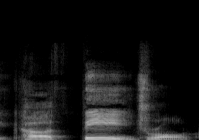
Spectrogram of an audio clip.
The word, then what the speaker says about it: cathedral: Three uh three syllables and the stress is on number two. It's going to be Cathedral.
